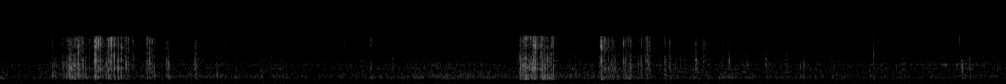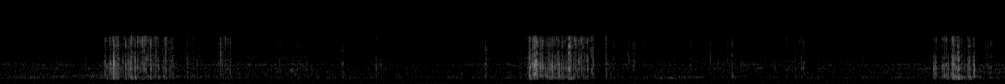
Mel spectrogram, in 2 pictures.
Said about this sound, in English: Just give me a moment while I shuffle.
